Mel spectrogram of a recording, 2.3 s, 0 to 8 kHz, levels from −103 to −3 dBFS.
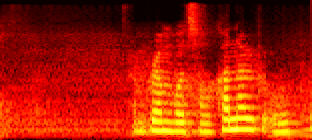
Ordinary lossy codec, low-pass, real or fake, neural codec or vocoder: none; 7.2 kHz; fake; codec, 16 kHz, 0.5 kbps, X-Codec, WavLM features, trained on Multilingual LibriSpeech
